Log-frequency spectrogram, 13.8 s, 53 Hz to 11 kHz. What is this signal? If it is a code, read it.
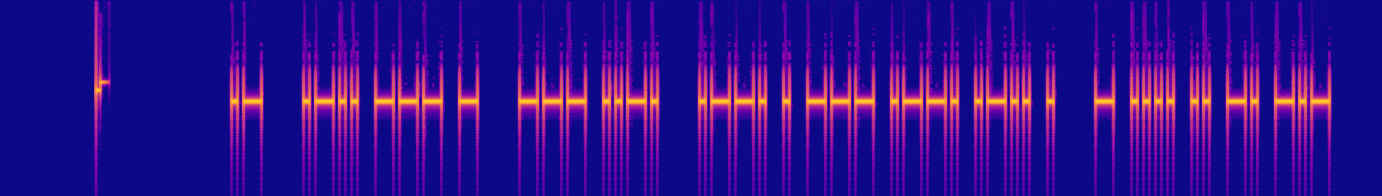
Morse code, heard as a keyed tone, about 20 wpm, 700 Hz. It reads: A LOT OF PEOPLE THINK
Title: Sets of 5 Words Encore 20wpm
